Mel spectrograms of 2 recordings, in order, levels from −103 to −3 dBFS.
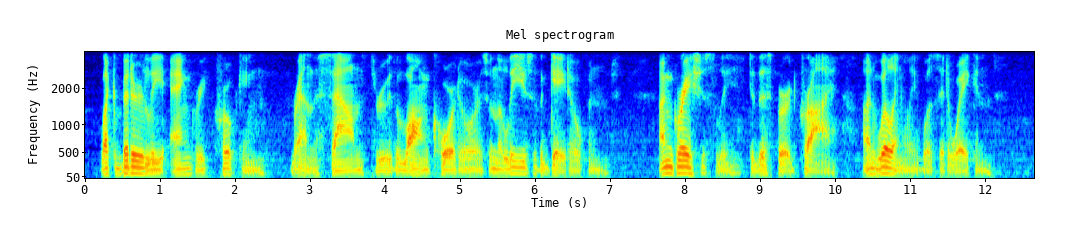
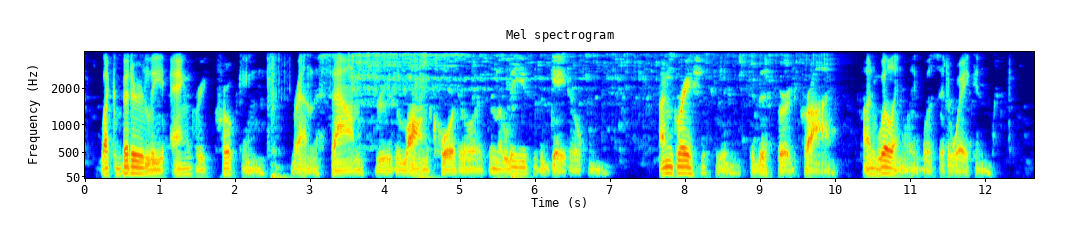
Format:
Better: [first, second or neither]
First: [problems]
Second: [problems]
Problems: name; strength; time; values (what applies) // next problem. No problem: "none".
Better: first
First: none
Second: noise reduction (classical method log-MMSE)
